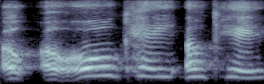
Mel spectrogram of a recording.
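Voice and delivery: acted nervous voice, high-pitched and slow. Describing a man getting nervous for Tisha, imitating Carlos getting nervous. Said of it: "You could see him get nervous".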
